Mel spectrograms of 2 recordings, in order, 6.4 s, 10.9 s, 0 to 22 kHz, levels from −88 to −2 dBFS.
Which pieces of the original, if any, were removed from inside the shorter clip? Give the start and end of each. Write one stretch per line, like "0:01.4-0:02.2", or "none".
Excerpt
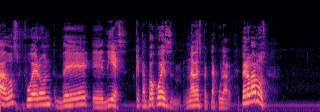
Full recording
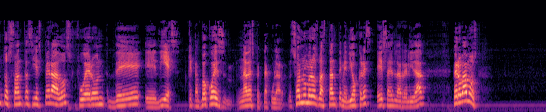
0:05.7-0:08.9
